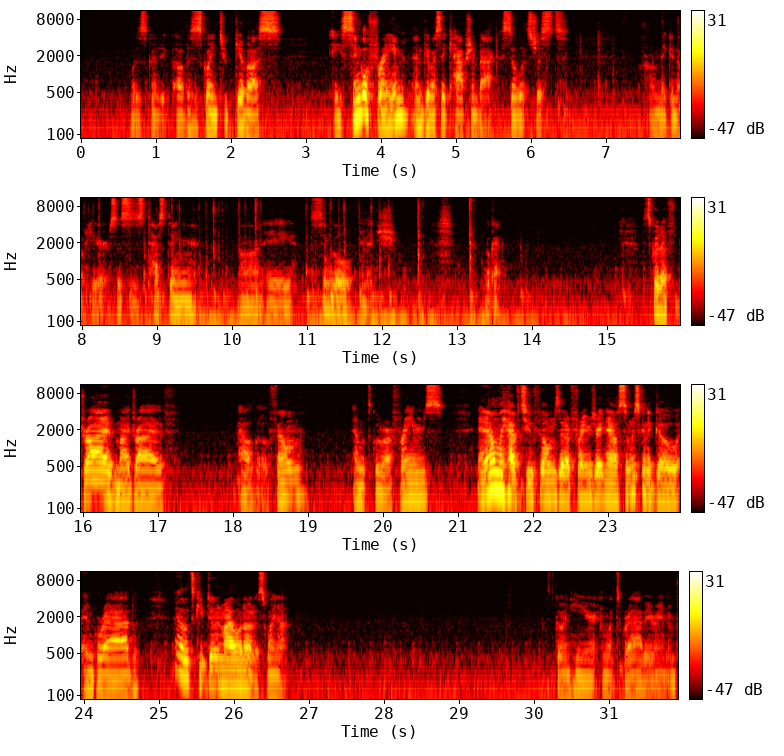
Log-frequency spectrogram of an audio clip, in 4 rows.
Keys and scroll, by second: 7.9-13.1 typing.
